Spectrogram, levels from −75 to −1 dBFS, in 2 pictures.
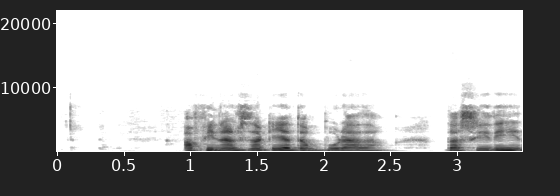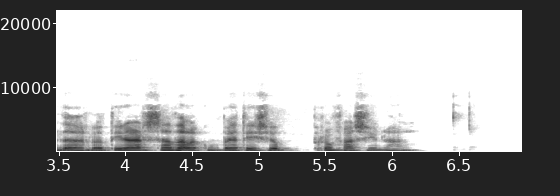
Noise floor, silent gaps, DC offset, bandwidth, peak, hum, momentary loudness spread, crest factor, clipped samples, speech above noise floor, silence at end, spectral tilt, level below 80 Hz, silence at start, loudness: -62 dBFS; none; under 0.1%; 9.4 kHz; -4 dBFS; none; 11 LU; 18 dB; under 0.1%; 41 dB; 0.8 s; -4.5 dB/octave; -64 dBFS; 0.95 s; -21 LUFS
